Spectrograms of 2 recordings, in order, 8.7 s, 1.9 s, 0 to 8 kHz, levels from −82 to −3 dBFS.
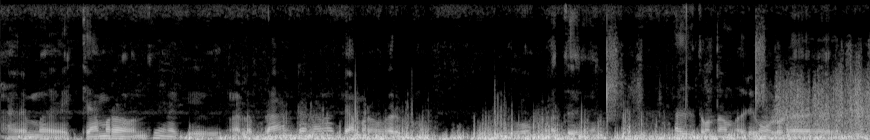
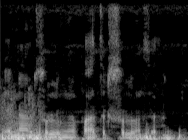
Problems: constant background noise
